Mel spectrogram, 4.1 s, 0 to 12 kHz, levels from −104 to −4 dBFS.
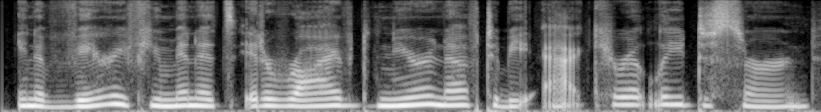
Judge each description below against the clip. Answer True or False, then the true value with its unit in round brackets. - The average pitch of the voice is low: False (205 Hz)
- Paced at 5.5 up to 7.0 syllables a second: True (6.5 syllables/s)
